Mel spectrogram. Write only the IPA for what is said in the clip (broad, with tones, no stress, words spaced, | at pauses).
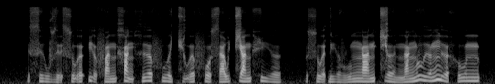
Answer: sɨ̤˨˩wzɨ̰˧˨sṵ˧˥ə̯ ʔḭ˧˨ə̯fa˨˦n xa̰˧˨ŋxɨ˧ə̯fṳ˨˩ə̯ t͡ɕṵ˧˥ə̯ fo˧˩sa˨˦w t͡ɕa˨˦nhi̤˨˩ə̯ | sṵ˧˨ə̯ɗi̤˨˩ə̯vu˧ ŋa˨˦nt͡ɕə̤ː˨˩ na˨˦ŋvɨ˨˦ə̯ŋɨ˧˩ə̯hu˧n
